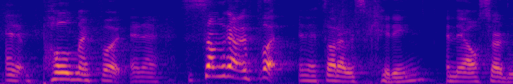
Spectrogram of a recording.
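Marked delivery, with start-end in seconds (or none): 1.5-2.1 higher, louder alarmed call; retold yell. Boy calling to laughing family, louder and alarmed. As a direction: shout it out in alarm.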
